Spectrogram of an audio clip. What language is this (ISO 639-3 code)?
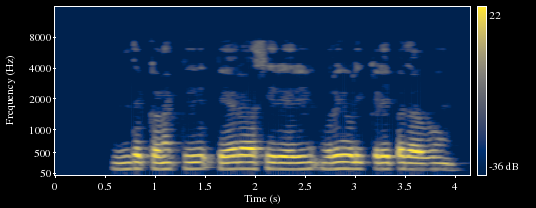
tam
